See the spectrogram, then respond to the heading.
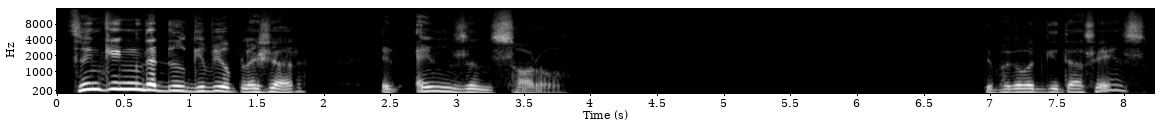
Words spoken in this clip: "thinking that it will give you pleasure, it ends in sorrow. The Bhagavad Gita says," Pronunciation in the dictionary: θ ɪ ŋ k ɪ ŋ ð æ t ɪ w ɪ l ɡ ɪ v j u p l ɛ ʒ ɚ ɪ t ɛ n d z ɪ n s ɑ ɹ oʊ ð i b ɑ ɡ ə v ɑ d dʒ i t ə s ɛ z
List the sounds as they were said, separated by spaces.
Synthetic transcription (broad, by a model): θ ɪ ŋ k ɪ ŋ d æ t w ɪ l ɡ ɪ v j u p l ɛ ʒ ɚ ɪ t ɛ n d z ɪ n s ɑ ɹ oʊ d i b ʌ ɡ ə v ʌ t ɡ i t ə s ɛ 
